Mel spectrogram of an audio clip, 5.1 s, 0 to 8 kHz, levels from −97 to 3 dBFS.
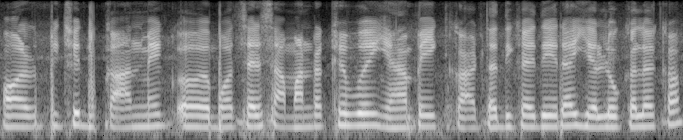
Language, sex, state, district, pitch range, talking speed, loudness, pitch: Hindi, female, Maharashtra, Mumbai Suburban, 190-205 Hz, 245 wpm, -13 LUFS, 195 Hz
